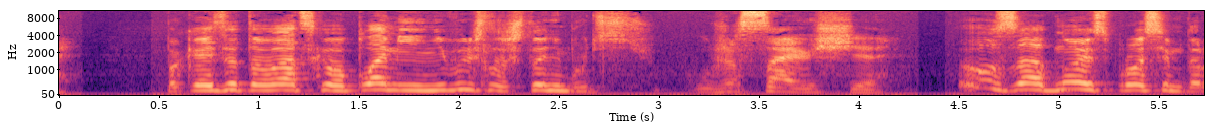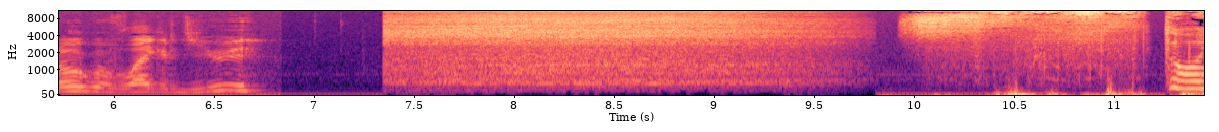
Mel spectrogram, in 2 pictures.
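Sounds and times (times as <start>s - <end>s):
speech: 0.5s - 6.8s
snake hissing: 7.4s - 11.2s.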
